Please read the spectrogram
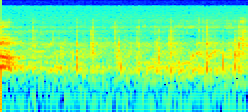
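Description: Many shoes clicking and tapping quickly and irregularly on a hard floor, with faint voices underneath, heard through a television speaker.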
